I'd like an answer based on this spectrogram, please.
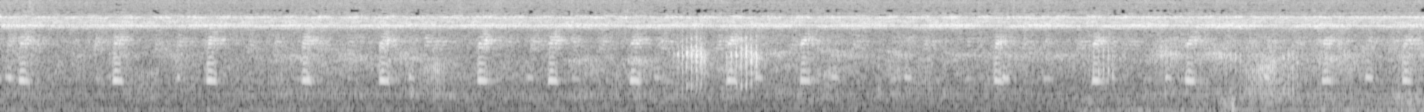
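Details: Frogs calling in a thinner chorus of irregular rattling croaks, two louder bursts near the seventh second, set against a continuous high insect-like whine.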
